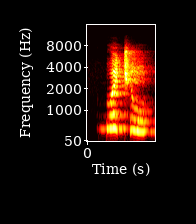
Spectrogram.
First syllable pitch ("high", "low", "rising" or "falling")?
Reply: high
